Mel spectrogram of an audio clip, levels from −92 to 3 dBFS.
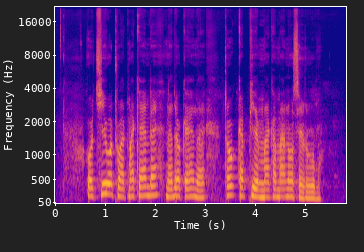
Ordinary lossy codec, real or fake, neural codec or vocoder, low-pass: none; fake; vocoder, 44.1 kHz, 128 mel bands, Pupu-Vocoder; none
